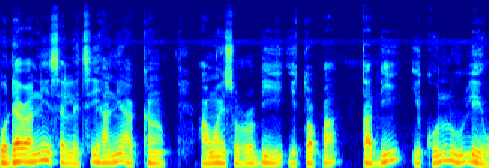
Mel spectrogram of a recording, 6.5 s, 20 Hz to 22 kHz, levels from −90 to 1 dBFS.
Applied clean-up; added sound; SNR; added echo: none; none; none; none.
